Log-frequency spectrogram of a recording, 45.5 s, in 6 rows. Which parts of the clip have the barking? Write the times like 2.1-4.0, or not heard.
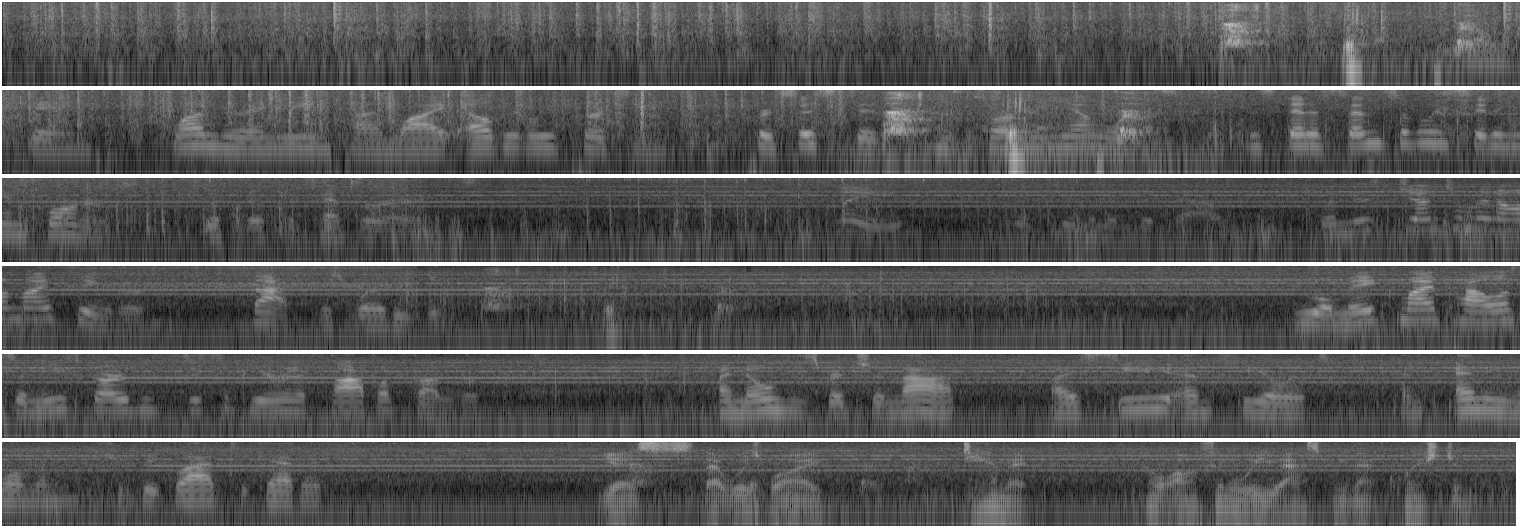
6.0-7.5, 11.9-13.4, 25.1-26.6, 41.0-42.5.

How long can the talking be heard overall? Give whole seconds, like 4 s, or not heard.
30 s.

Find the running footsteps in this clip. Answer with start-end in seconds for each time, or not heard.
not heard.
